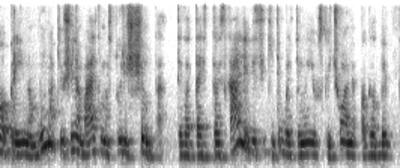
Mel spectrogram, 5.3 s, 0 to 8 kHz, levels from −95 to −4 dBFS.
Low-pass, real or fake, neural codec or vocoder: 7.2 kHz; real; none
